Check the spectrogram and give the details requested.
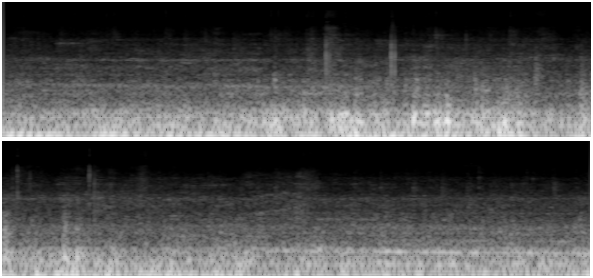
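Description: Steady low rumble of a moving passenger train, heard from inside the carriage, with a few faint ticks.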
